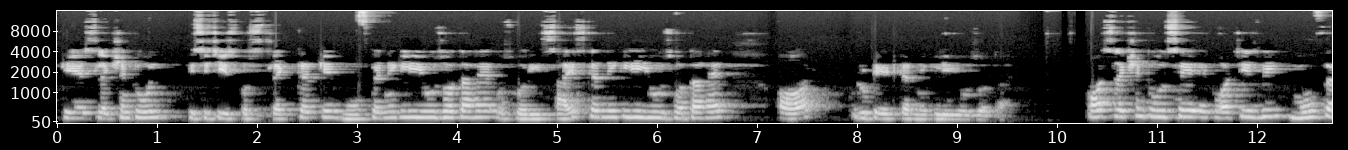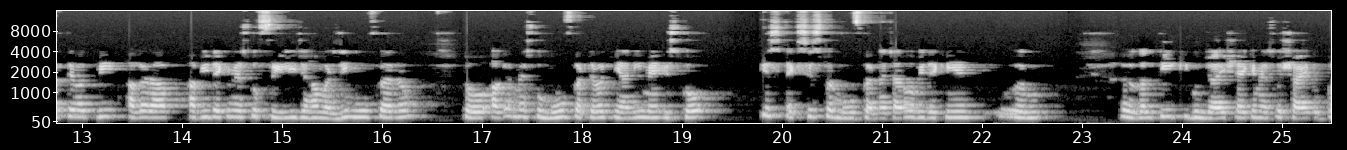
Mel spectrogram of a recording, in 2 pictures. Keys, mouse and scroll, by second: 0.5-6.1 drag, 6.1 ctrl+z, 7.5-9.9 drag, 9.9 ctrl+z, 10.8-14.0 drag, 14.0-16.6 drag, 16.6 ctrl+z, 17.5-25.4 drag.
